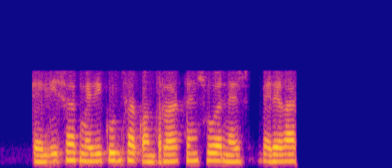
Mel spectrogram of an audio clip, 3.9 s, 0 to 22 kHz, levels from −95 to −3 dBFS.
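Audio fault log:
0.45–0.57 s, VoIP packet loss concealed by the speech codec: just before "medikuntza kontrolatzen zuenez bere", about 40 ms of audio goes missing. The decoder stretches its last pitch and filter into a fading buzzy tone or coloured noise, with weakness lingering afterwards, unlike a hard dropout to silence.
2.95 s, cut-off end: right after "medikuntza kontrolatzen zuenez bere", the audio stops mid-sound and falls straight to digital silence with no decay through to the end. The final buffers were never played, so unlike a fade-out there is no tail.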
